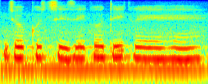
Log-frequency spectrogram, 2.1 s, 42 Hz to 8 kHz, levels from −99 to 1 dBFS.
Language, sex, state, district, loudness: Hindi, female, Arunachal Pradesh, Papum Pare, -13 LUFS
